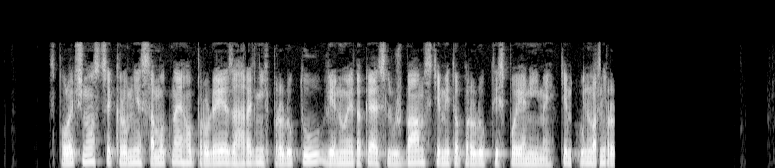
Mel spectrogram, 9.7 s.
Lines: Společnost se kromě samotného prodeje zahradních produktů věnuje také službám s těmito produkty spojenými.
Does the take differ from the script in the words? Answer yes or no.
yes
